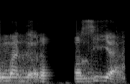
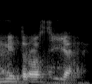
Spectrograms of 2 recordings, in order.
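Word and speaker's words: المدرسية: Itu harusnya mat ya. Kalian bisa ganti harokatnya itu karena keyboardnya itu. Jadi itu madrasiyah, bukan midrosiyah.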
